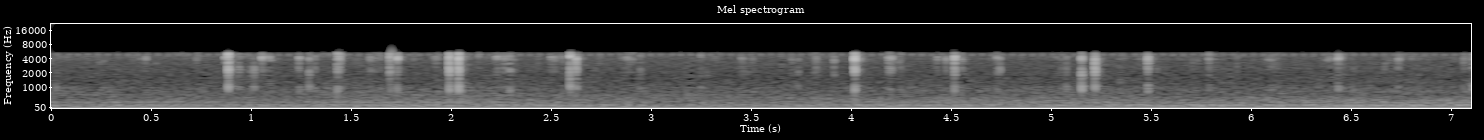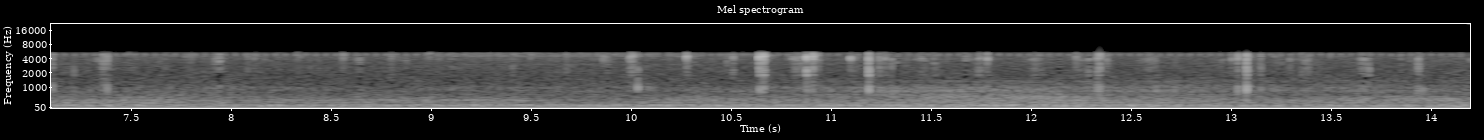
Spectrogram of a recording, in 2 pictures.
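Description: Wild hedgehog eating at a dish: scattered sharp crunches and clicks of chewing, coming in clusters, over a steady low hum.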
